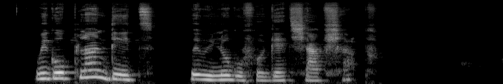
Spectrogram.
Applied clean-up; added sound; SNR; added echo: neural mask model Resemble Enhance denoiser.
